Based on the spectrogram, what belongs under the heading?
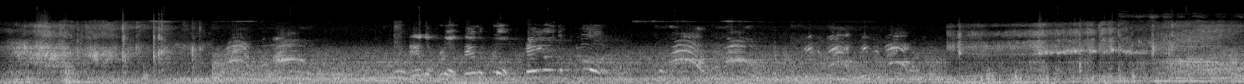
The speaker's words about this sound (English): Got it started at the end, and then the car took off.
